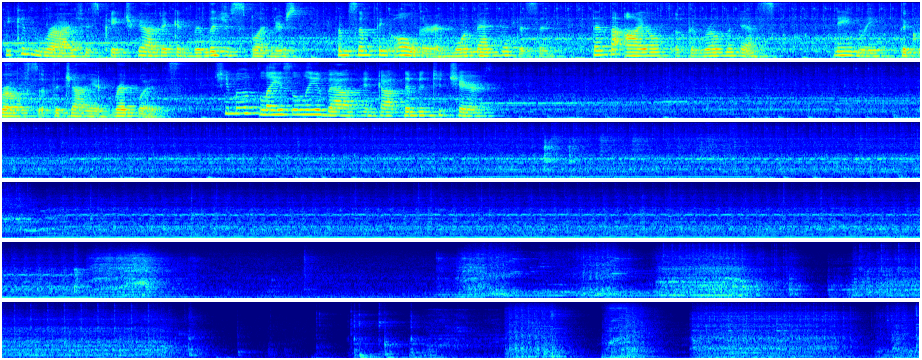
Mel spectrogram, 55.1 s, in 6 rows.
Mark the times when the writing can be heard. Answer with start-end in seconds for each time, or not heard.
22.9-25.9.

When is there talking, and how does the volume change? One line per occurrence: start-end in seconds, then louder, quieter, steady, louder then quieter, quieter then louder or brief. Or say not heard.
0.0-14.0 steady.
